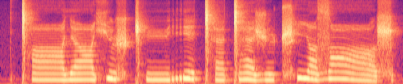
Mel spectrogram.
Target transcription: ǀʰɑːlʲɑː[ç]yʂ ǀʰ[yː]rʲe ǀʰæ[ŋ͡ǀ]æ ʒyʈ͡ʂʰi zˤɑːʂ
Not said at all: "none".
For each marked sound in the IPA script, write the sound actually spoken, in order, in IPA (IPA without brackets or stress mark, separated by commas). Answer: ç, yː, ɡ͡ǀ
